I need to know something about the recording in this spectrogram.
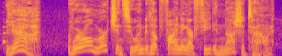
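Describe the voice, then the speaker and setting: A man's voice: on the high side, huge pitch swings, normal speed, husky, heavily acted. An actor playing a wry, gossiping male merchant in a video game. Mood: wry, gossipy.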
